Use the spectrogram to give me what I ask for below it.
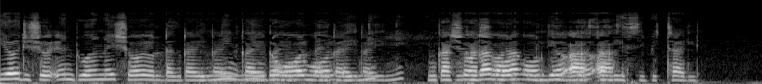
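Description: HE-AAC compression runs through the whole clip, and the speech shows heavy damage. The codec likely kept only the lower spectrum and rebuilt the treble by copying lower bands upward under a coarse envelope. The result points to a very low bitrate, around 16 kbps. Nothing reaches above 11.8 kHz. The synthetic top end sounds wrong, with harmonics that fail to line up, so the s sounds come out gritty, metallic and lispy.

A doubled audio track appears from 2.00 s to 6.28 s. A second full-band copy of the speech trails the original by roughly 300 ms, about 5 dB quieter. The likely cause is a second capture through a slower path, or an edit leaving two out-of-step copies. The copy carries no decay or room colour, so it sounds like a flat, detached echo, and it cuts in and out abruptly at both ends.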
